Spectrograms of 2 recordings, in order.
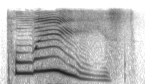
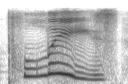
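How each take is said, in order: First: Please, shouted very high and loud. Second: Please, said high but at normal level; a small high begging please; pleading. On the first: Girl yells please at the octopus, very high and loud. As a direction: cry out please with all she has. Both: A narrator's reading. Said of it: "Annie shouted at the octopus".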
